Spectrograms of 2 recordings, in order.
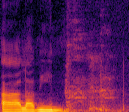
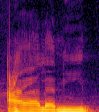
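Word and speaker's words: العالمين: Anda baca alamin, sedangkan bacaannya alamin. Kalau alamin itu artinya alam semesta.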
